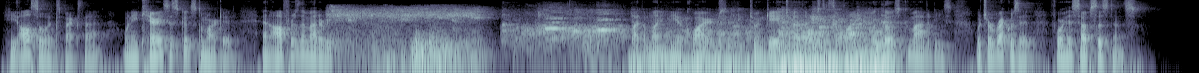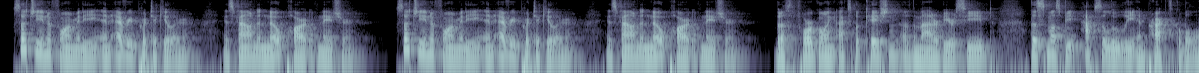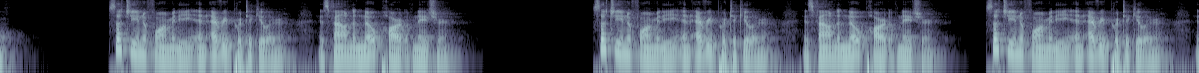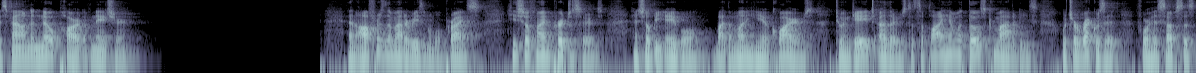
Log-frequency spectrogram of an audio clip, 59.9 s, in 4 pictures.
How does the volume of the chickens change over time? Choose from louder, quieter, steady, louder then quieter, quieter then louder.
quieter then louder.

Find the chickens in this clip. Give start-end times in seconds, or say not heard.
4.0-11.2.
